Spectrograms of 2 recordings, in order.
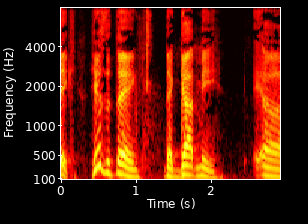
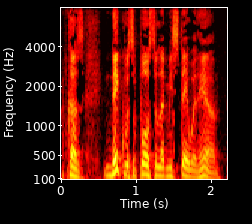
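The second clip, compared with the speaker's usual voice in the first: ordinary delivery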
